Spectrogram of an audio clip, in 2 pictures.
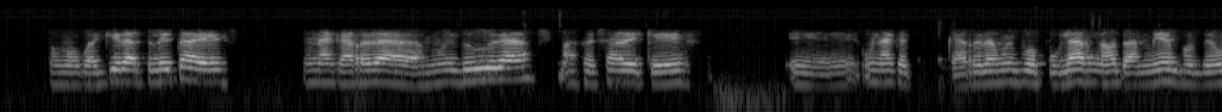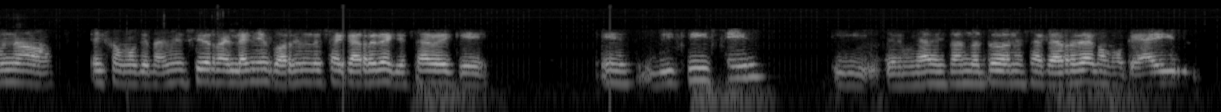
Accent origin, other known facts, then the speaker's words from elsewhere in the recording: Otamendi, Buenos Aires, Argentina; now in Mar del Plata, Argentina; yo soy de Otamendi, hace unos años vivo en Mar del Plata.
